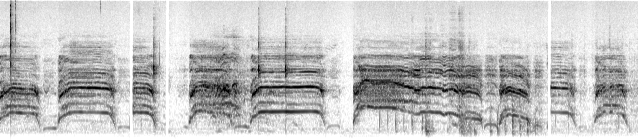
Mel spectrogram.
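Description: Eric Cartman's high cartoon voice screaming without words: a run of long, drawn-out cries, each held about a second or more, with short breaks between them.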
